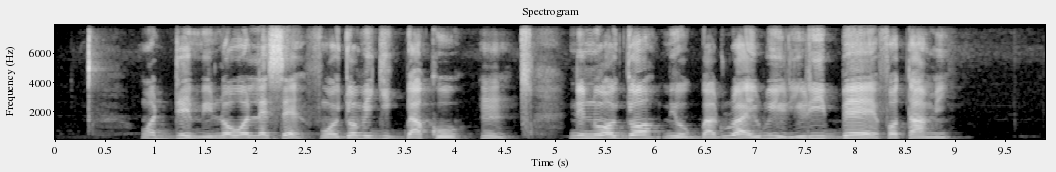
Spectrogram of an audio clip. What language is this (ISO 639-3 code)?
yor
